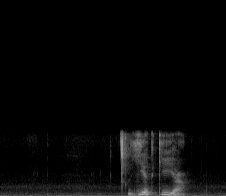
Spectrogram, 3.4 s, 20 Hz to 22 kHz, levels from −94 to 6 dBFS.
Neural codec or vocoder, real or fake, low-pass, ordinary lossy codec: none; real; 7.2 kHz; none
